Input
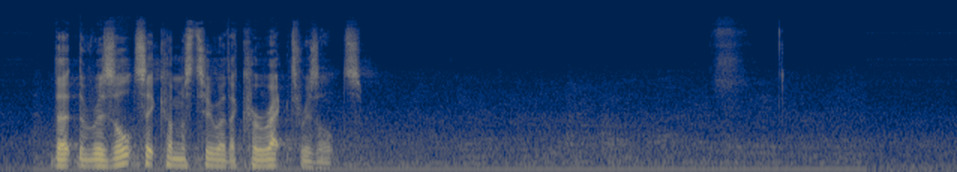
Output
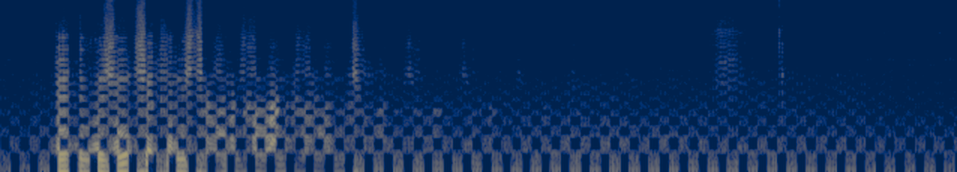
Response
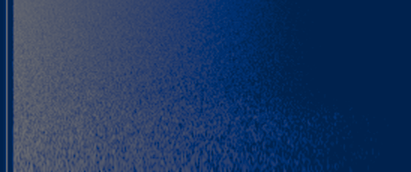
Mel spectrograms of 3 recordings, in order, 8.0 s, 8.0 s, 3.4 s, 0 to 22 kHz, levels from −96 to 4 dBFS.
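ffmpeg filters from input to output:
-filter_complex "[0:a]aeval=exprs='if(lt(val(0),0),0.251*val(0),val(0))':c=same,asettb=1/sr,asplit=3[s0][s1][s2];[s0]atrim=end=1.674[s3];[s1]atrim=start=1.67:end=2.94,asetpts=PTS-STARTPTS,afade=t=in:d=0.004:c=qsin,afade=t=out:st=1.266:d=0.004:c=qsin,highpass=f=450:w=0.5412,highpass=f=450:w=1.3066,equalizer=f=510:t=q:w=4:g=-9,equalizer=f=810:t=q:w=4:g=6,equalizer=f=1700:t=q:w=4:g=9,lowpass=f=2200:w=0.5412,lowpass=f=2200:w=1.3066[s4];[s2]atrim=start=2.936[s5];[s3][s4]acrossfade=d=0.004:c1=hsin:c2=qsin[s6];[s6][s5]acrossfade=d=0.004:c1=qsin:c2=hsin,aecho=1:1:455|910|1365|1820|2275:0.0891|0.0517|0.03|0.0174|0.0101,afftfilt=real='re*gt(sin(2*PI*6.1*pts/sr)*(1-2*mod(floor(b*sr/1024/370),2)),0)':imag='im*gt(sin(2*PI*6.1*pts/sr)*(1-2*mod(floor(b*sr/1024/370),2)),0)':win_size=1024:overlap=0.75"

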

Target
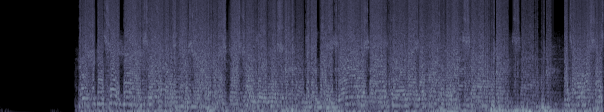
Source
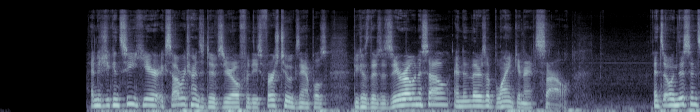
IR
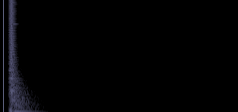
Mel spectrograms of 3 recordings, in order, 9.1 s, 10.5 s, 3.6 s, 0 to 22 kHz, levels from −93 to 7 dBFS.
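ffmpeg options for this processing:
-filter_complex "[0:a]areverse,acompressor=threshold=0.02:ratio=5,areverse,asetrate=51156,aresample=44100,lowpass=f=6300:w=0.5412,lowpass=f=6300:w=1.3066,aeval=exprs='(mod(47.3*val(0)+1,2)-1)/47.3':c=same,asplit=2[s0][s1];[s1]aecho=0:1:748:0.562[s2];[s0][s2]amix=inputs=2:normalize=0,asplit=2[s3][s4];[s4]adelay=6.1,afreqshift=-0.61[s5];[s3][s5]amix=inputs=2:normalize=1,volume=1.5"

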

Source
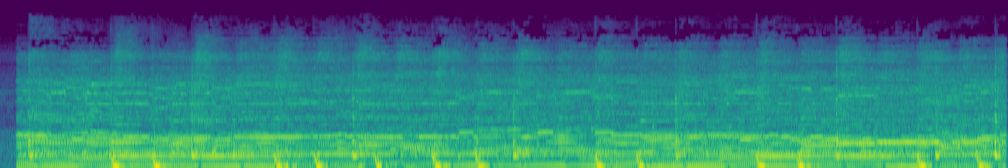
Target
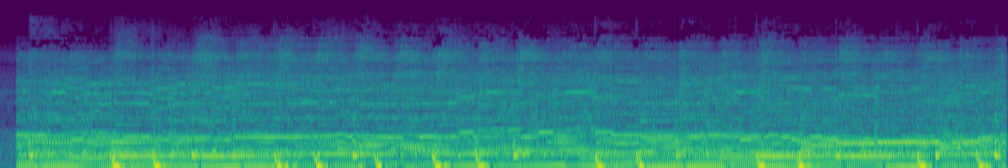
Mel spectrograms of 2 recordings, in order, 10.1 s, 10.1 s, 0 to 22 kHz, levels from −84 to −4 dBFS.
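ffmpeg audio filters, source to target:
-filter_complex "[0:a]asettb=1/sr,asplit=3[s0][s1][s2];[s0]atrim=end=1.614[s3];[s1]atrim=start=1.61:end=2.95,asetpts=PTS-STARTPTS,afade=t=in:d=0.004:c=qsin,afade=t=out:st=1.336:d=0.004:c=qsin,equalizer=f=440:t=o:w=0.5:g=-8.5[s4];[s2]atrim=start=2.946[s5];[s3][s4]acrossfade=d=0.004:c1=hsin:c2=qsin[s6];[s6][s5]acrossfade=d=0.004:c1=qsin:c2=hsin,acrossover=split=440[s7][s8];[s8]alimiter=limit=0.0794:level=0:latency=1:release=18[s9];[s7][s9]amix=inputs=2:normalize=0,volume=0.75"

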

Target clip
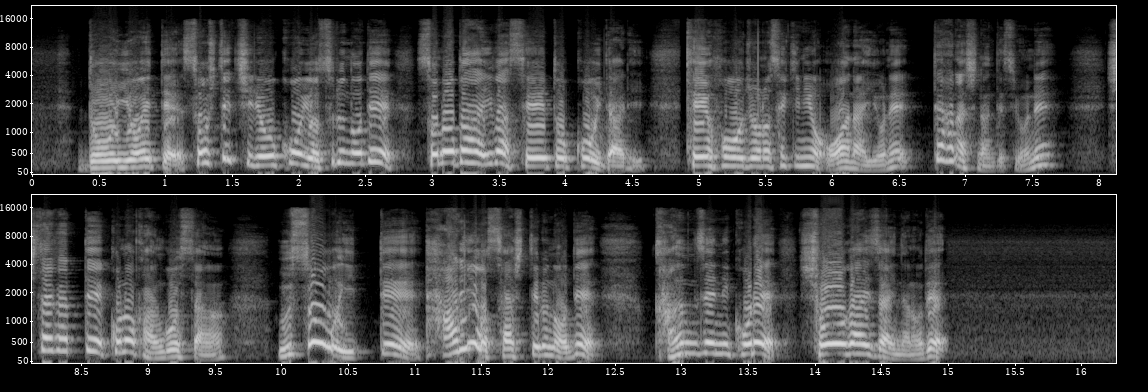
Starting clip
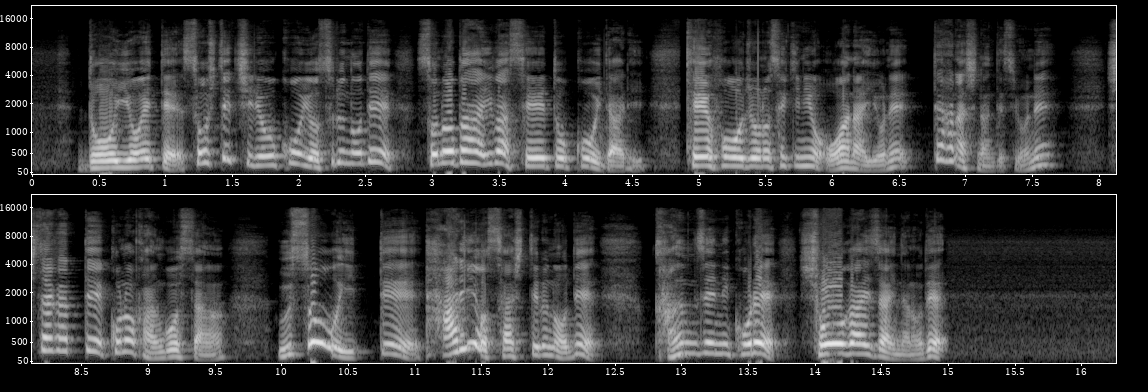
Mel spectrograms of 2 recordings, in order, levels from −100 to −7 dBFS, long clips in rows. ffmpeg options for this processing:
-filter_complex "[0:a]asettb=1/sr,asplit=3[s0][s1][s2];[s0]atrim=end=5.034[s3];[s1]atrim=start=5.03:end=6.49,asetpts=PTS-STARTPTS,afade=t=in:d=0.004:c=qsin,afade=t=out:st=1.456:d=0.004:c=qsin,equalizer=f=370:t=o:w=0.47:g=-6.5[s4];[s2]atrim=start=6.486[s5];[s3][s4]acrossfade=d=0.004:c1=hsin:c2=qsin[s6];[s6][s5]acrossfade=d=0.004:c1=qsin:c2=hsin,acrossover=split=740|3100[s7][s8][s9];[s7]asoftclip=type=hard:threshold=0.0376[s10];[s8]alimiter=level_in=2.24:limit=0.0631:level=0:latency=1:release=229,volume=0.447[s11];[s10][s11][s9]amix=inputs=3:normalize=0,volume=1.5"

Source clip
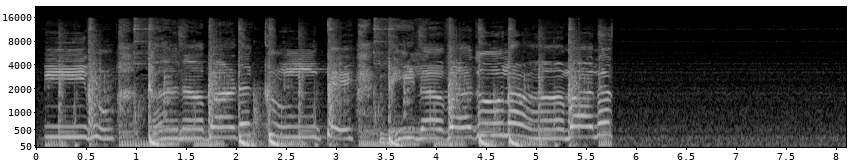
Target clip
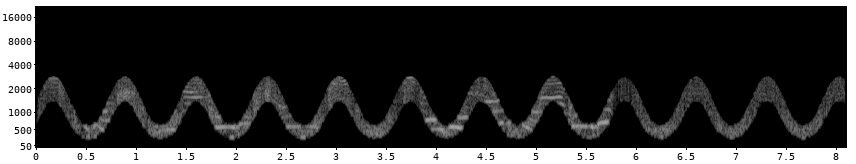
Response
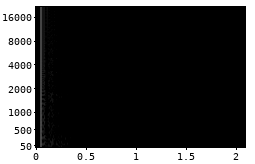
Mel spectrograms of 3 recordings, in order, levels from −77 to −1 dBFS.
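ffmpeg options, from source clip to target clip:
-filter_complex "[0:a]asplit=2[s0][s1];[s1]acompressor=threshold=0.0141:ratio=6,volume=0.841[s2];[s0][s2]amix=inputs=2:normalize=0,alimiter=limit=0.299:level=0:latency=1:release=462,aeval=exprs='(tanh(70.8*val(0)+0.3)-tanh(0.3))/70.8':c=same,aresample=16000,acrusher=bits=6:mix=0:aa=0.000001,aresample=44100,highshelf=f=5200:g=-9.5,asplit=2[s3][s4];[s4]adelay=14,volume=0.224[s5];[s3][s5]amix=inputs=2:normalize=0,adynamicequalizer=threshold=0.00224:dfrequency=1400:dqfactor=1.1:tfrequency=1400:tqfactor=1.1:attack=5:release=100:ratio=0.375:range=2:mode=cutabove:tftype=bell,afftfilt=real='re*between(b*sr/1024,420*pow(2000/420,0.5+0.5*sin(2*PI*1.4*pts/sr))/1.41,420*pow(2000/420,0.5+0.5*sin(2*PI*1.4*pts/sr))*1.41)':imag='im*between(b*sr/1024,420*pow(2000/420,0.5+0.5*sin(2*PI*1.4*pts/sr))/1.41,420*pow(2000/420,0.5+0.5*sin(2*PI*1.4*pts/sr))*1.41)':win_size=1024:overlap=0.75,volume=2.51"

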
